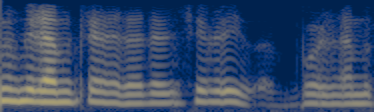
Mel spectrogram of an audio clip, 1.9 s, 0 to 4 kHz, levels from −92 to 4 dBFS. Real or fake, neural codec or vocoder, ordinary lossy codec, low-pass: fake; codec, 16 kHz in and 24 kHz out, 0.4 kbps, LongCat-Audio-Codec, four codebook decoder; none; 3.6 kHz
